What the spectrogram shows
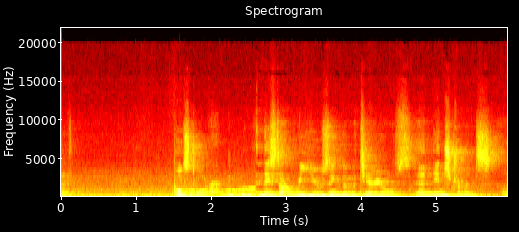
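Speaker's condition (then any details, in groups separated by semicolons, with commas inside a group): No condition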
